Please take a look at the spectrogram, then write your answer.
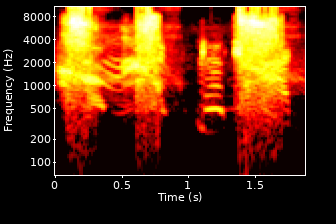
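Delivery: drawn-out hoarse mock scream; retold scream. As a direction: scream it out slowly, imitating her meltdown.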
